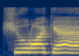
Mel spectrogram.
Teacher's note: So when this combination comes for the waqf, you are giving nabar on hamza and nabar is jump of sound.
